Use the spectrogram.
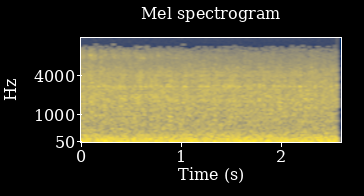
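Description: Tiger H1 tank engine starting in the game IL-2 Tank Crew, a steady dense broadband rumble with no clear onset, moderately loud and continuous throughout.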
